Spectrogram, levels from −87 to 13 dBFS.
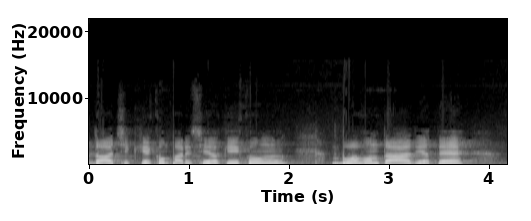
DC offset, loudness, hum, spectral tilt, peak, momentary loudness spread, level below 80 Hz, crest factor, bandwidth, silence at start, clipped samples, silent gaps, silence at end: under 0.1%; -14 LUFS; none; -9 dB/octave; 0 dBFS; 6 LU; -30 dBFS; 12 dB; 5.8 kHz; 0 s; under 0.1%; none; 0.15 s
